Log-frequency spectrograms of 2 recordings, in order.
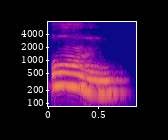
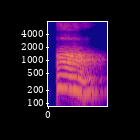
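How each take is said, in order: First: The vowel is said as a plain rounded o. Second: The vowel is said with a different, opener sound. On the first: The speaker calls it wrong. "Esse O não é on" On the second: The speaker calls it right. "é on"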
